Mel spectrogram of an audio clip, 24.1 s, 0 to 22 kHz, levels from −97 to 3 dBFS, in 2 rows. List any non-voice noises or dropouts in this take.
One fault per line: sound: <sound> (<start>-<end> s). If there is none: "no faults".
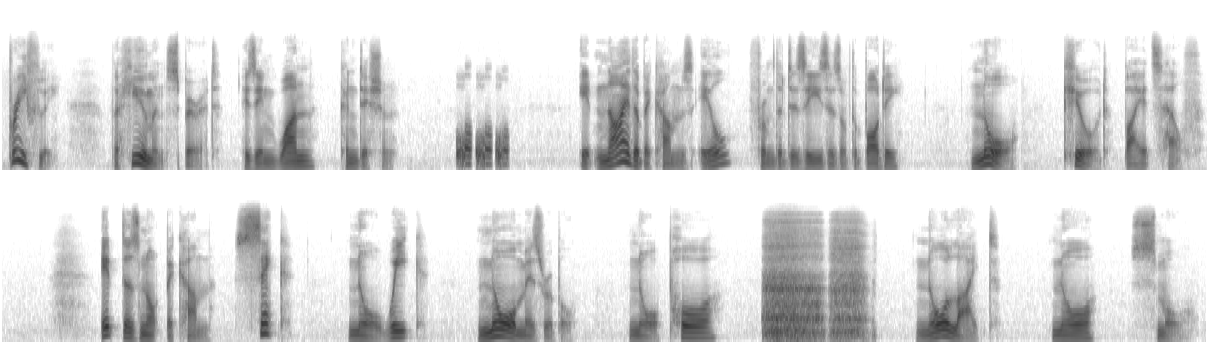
sound: laugh (4.5-5.1 s)
sound: breath (19.6-20.8 s)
